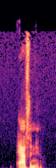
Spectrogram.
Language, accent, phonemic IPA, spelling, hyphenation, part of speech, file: English, US, /ˈæv.əˌn(j)u/, avenue, av‧e‧nue, noun, En-us-avenue.ogg
- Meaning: A broad street, especially one bordered by trees or, in cities laid out in a grid pattern, one that is on a particular side of the city or that runs in a particular direction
